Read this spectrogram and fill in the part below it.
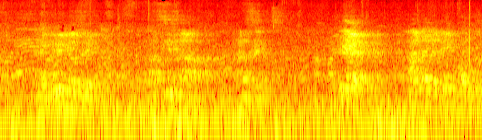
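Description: A crowd of people talks outdoors in the distance.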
